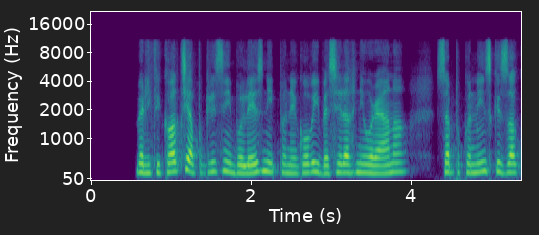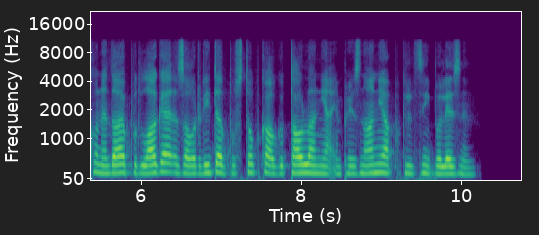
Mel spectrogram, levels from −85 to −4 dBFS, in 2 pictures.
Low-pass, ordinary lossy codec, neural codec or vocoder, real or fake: 10.8 kHz; none; codec, 16 kHz in and 24 kHz out, 0.9 kbps, LongCat-Audio-Codec, four codebook decoder; fake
